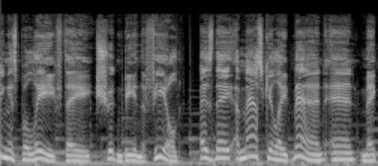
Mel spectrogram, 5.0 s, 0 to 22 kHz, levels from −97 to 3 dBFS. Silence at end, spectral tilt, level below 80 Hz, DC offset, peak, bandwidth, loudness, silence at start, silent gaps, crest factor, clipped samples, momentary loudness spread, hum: 0 s; -4 dB/octave; -42 dBFS; under 0.1%; -8 dBFS; 15.5 kHz; -24 LUFS; 0 s; none; 16 dB; under 0.1%; 3 LU; none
